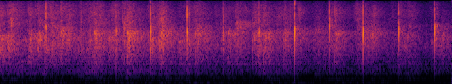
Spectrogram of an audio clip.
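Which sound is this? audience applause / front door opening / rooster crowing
audience applause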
